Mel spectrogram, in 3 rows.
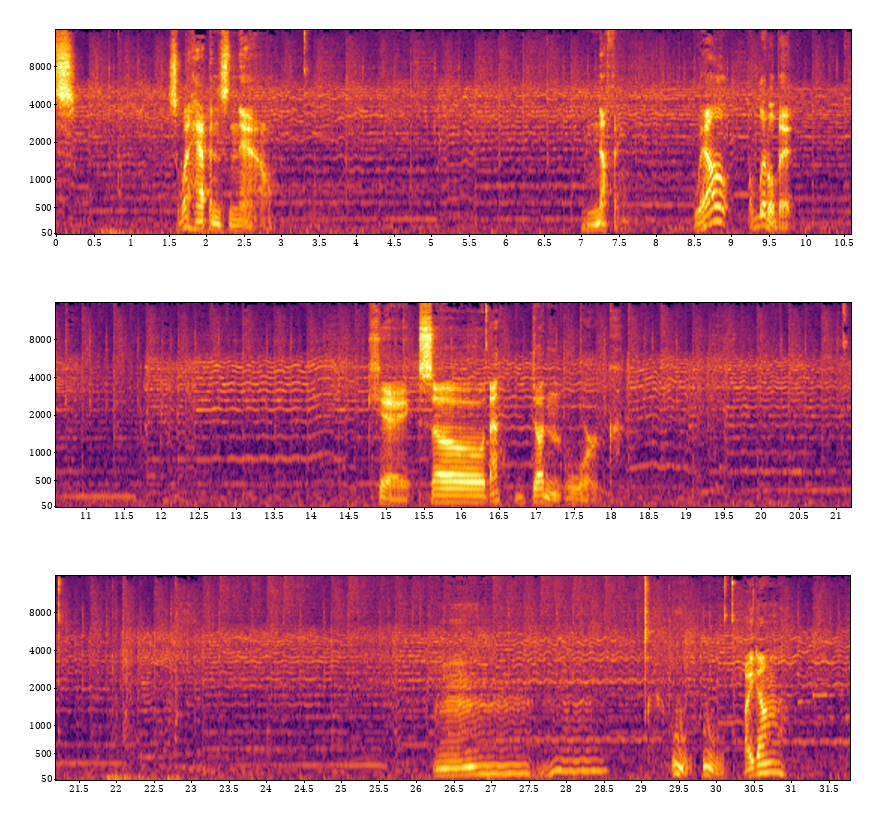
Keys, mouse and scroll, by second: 3.3-16.4 drag, 21.0 click, 21.9 ctrl+Tab, 22.6 Tab, 30.0 click.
